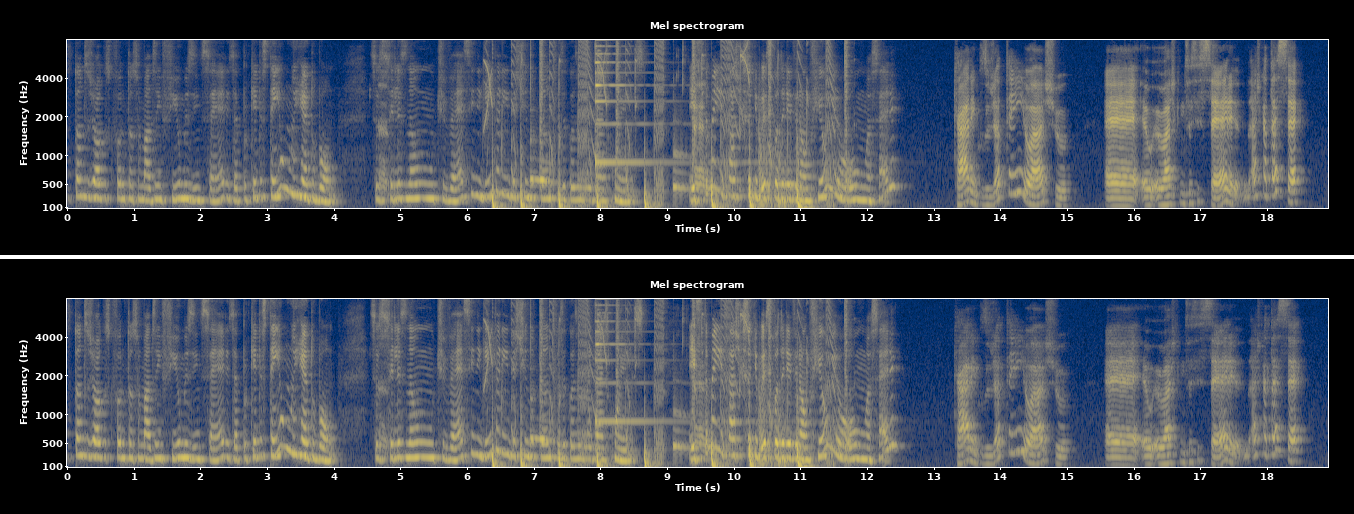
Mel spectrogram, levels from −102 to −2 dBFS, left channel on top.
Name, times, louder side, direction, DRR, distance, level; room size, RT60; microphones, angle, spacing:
voice 1, 0.0-4.1 4.6-8.6 9.3-12.5, right 1 dB, 35° right, 0.9 m, -28 dB
sound 1, 6.2-11.7, left 1 dB, 10° left, 0.6 m, -28 dB
Keyboard (musical), 7.9-10.7, left 5 dB, 25° left, 1.3 m, -34 dB
voice 2, 13.3-15.0 15.6-18.4, left 5 dB, 85° left, 1.1 m, -29 dB
14.5 x 5.4 x 2.4 m
head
